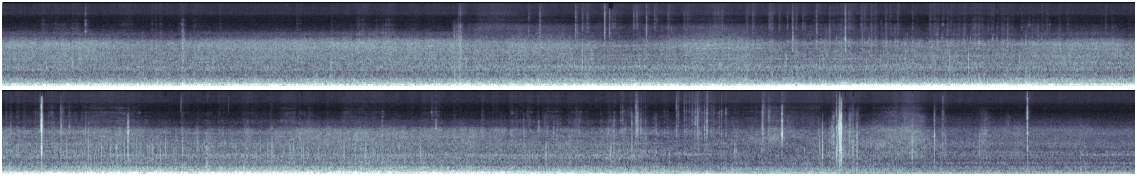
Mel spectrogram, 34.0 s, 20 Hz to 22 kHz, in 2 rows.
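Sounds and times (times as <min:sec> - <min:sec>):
car road and engine rumble: 0:00.0 - 0:34.0.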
